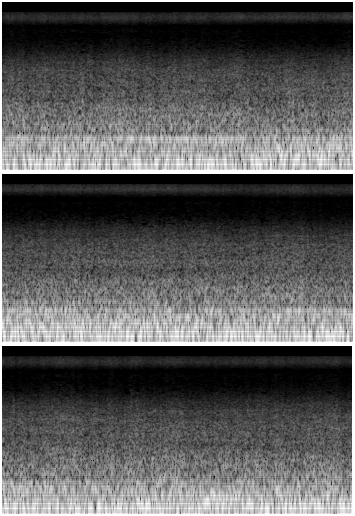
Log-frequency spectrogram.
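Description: Steady engine and road noise inside the cabin of a Nissan GT-R cruising at steady speed, a low, even drone with no revving or gear changes.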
